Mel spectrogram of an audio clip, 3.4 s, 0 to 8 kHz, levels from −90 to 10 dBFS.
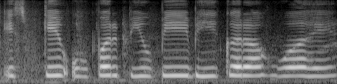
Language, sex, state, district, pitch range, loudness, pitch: Hindi, female, Madhya Pradesh, Bhopal, 295-315 Hz, -16 LUFS, 310 Hz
